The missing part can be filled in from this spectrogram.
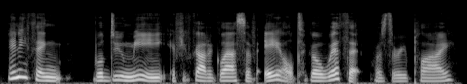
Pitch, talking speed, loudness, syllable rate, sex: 185 Hz, 230 wpm, -17 LUFS, 5.7 syllables/s, female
